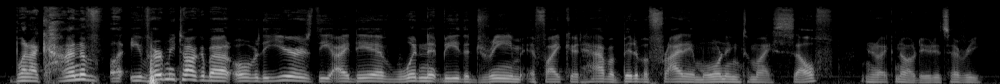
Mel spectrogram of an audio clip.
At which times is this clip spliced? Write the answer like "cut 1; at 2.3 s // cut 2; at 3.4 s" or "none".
cut 1; at 8.5 s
